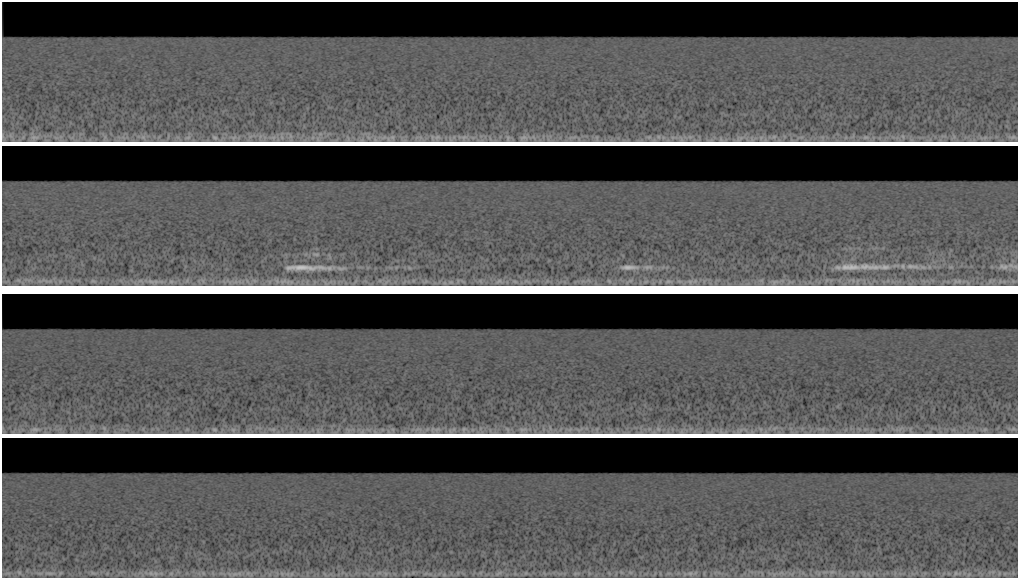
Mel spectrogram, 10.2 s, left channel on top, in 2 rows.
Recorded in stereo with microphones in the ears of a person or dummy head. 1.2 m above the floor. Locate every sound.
Only background noise.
